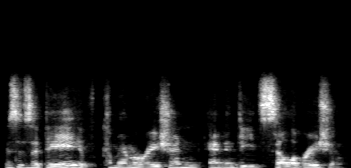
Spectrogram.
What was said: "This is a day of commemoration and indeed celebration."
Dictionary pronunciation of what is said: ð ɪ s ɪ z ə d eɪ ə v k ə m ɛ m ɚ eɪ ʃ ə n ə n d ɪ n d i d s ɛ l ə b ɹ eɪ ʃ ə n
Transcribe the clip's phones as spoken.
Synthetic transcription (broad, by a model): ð ɪ s ɪ z ə d eɪ ə v k ə m ɛ m ɚ eɪ ʃ ə n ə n ɪ n d i d s ɛ l ə b ɹ eɪ ʃ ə n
